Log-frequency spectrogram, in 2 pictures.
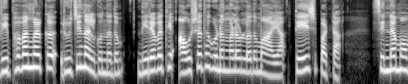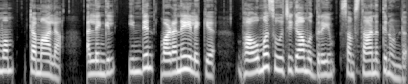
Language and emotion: Malayalam, neutral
